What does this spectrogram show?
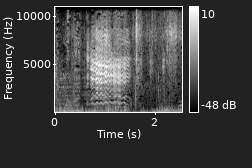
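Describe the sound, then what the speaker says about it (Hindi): A goat bleats outdoors near a fort, a wavering cry rising midway through the clip over steady background noise and wind. "आप सब लोग देख सकते हो वहाँ पे एक बकरी बेचारी किसी को बुला रही है"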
